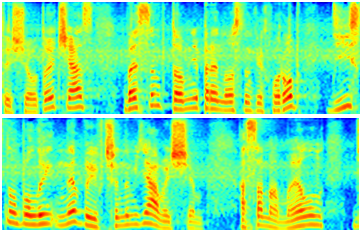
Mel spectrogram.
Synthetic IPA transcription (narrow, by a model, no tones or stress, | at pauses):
t̪ɪʃt͡ʃɔwt̪ɔjt͡ʃɑs | bɛssːɪmpt̪ɔmnʲipeɾenɔsnɪkɪxʋɔɾɔb | dʲijsʲnɔbʊlˠɪnɛʋɪwt͡ʃenɪmjɑʋɪʃt͡ʃːem | ɐsɐmɑmɛlˠɔn | dʲ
